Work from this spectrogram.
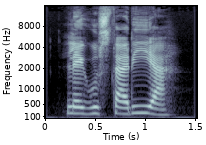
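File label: she would like, Spanish, female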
